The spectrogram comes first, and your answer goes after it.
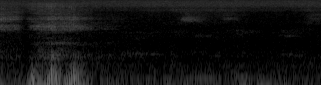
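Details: Mulan, a yellow Labrador Retriever, snores loudly in her sleep: one rough, low snort made of three quick throbbing pulses near the start, then only faint breathing and quiet indoor hush.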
